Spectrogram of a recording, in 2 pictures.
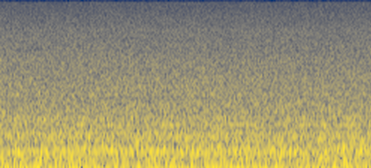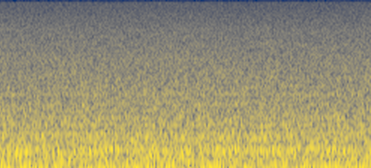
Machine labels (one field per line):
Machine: fan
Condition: abnormal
